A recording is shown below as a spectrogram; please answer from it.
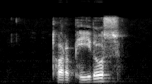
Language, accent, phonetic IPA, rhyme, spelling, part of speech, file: German, Austria, [tɔʁˈpeːdos], -eːdos, Torpedos, noun, De-at-Torpedos.ogg
- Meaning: 1. genitive singular of Torpedo 2. plural of Torpedo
